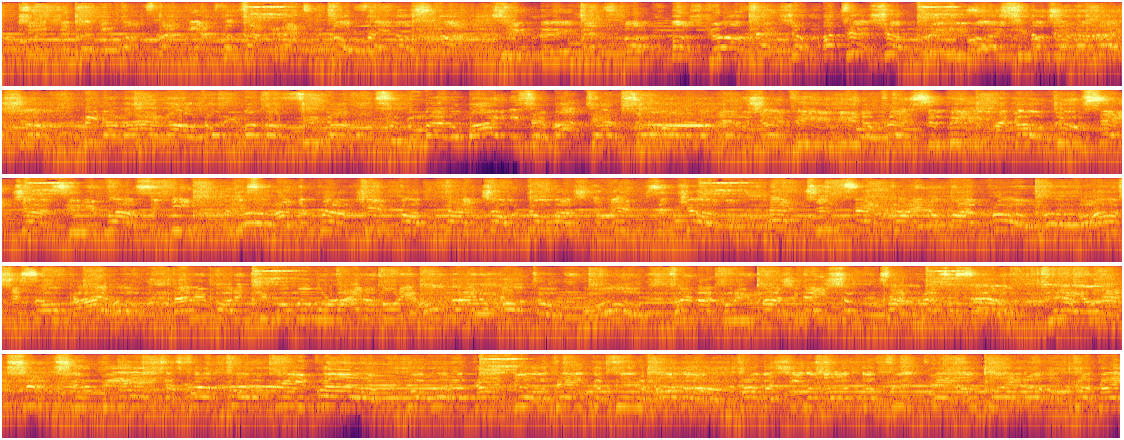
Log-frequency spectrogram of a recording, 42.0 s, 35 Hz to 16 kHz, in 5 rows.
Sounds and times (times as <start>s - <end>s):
Music: 0.0s - 41.9s.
